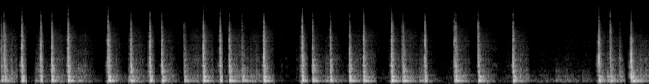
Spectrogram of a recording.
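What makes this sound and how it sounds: A gloved hand knocks a rounded-tip PDR tap-down tool repeatedly on a large silver painted sheet-steel front fender, a hollow thin panel on a car, to level the dent. About 29 quick taps come in bursts with short pauses. Each tap is a sharp, bright click over a dull, low hollow thunk that dies away almost instantly.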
